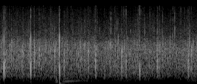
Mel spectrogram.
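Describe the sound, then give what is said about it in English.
A church audience applauds steadily, giving the Lord a big hand, many overlapping hand claps forming a dense, bright patter with a few sharper individual claps standing out, sustained at moderate loudness with no talking. “Oh, come on, you want to clap? Let's give the Lord a big hand.”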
